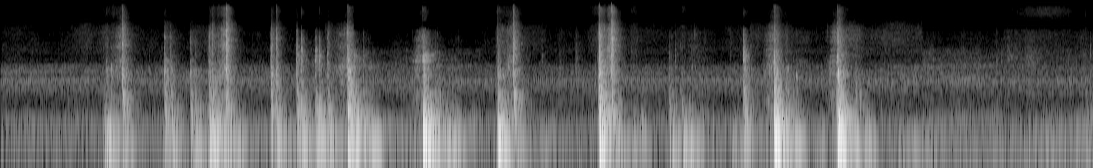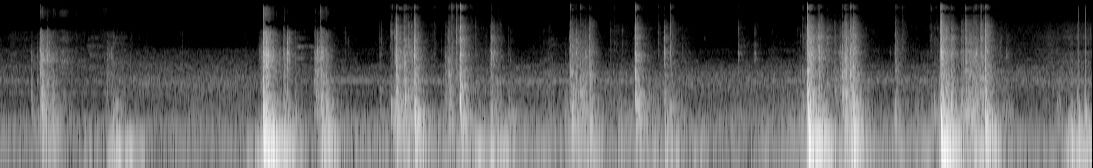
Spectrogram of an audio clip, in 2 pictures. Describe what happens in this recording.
Holding the phone, I open and close several wardrobe drawers then I walk over to the window to open and close it.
